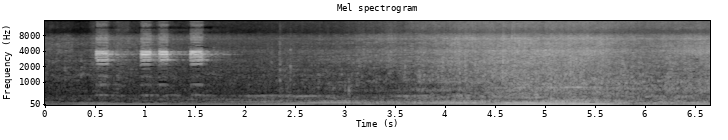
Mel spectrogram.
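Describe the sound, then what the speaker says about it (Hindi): Cars climb a slippery, snow-covered road: a few short horn toots come first, then an engine rises and swells as a vehicle labours uphill, with no talking. "कुछ गाड़ियाँ हैं, जहाँ देखिए स्लिपरी रोड है थोड़ा, हाँ, लेकिन चढ़ गई गाड़ी"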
